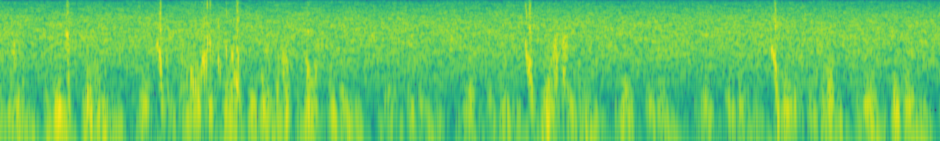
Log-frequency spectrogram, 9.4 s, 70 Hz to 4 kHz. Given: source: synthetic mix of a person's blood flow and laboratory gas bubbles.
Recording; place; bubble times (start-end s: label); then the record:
Doppler ultrasound of blood flow; precordium
0.65-0.73 s: bubbles
0.83-1.06 s: bubbles
1.55-1.69 s: bubbles
1.78-2.46 s: bubbles
2.76-2.93 s: bubbles
3.04-3.19 s: bubbles
5.24-5.38 s: bubbles
5.44-5.71 s: bubbles
7.67-8.06 s: bubbles
8.19-8.39 s: bubbles
From the record:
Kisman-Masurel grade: 223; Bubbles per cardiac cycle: several, 3 to 8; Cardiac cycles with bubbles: 10 to 50%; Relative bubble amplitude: loud (0.450 to 0.775); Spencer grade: 2 (many but less than half of the cardiac periods contain bubble signals, singularly or in groups); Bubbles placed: anywhere in the cardiac cycle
